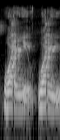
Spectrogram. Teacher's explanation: the word you said really quickly she doesn't reduce the vowel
